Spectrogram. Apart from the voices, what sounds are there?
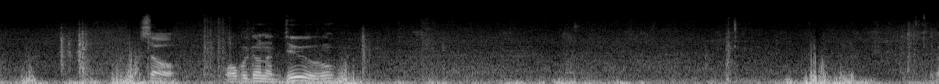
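wind noise on microphone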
